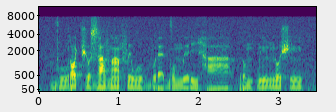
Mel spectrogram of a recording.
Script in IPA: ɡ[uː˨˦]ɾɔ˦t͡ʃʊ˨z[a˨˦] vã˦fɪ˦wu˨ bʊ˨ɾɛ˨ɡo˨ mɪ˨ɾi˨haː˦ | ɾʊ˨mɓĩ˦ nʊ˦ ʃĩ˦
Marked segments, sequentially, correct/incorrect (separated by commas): correct, incorrect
